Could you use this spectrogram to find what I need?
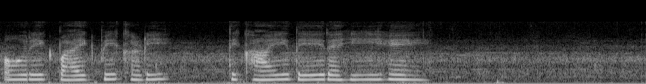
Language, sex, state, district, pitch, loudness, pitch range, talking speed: Hindi, female, Rajasthan, Jaipur, 225 Hz, -19 LUFS, 220-230 Hz, 85 wpm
